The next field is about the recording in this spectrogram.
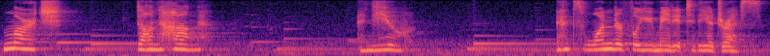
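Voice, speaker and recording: A woman playing a solemn, dignified young noblewoman leader in a game, speaking in a measured, formal, earnest way. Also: on the high side, steady tone, faint music behind. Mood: gentle, candid. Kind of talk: scripted game voice acting, formal oratory.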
